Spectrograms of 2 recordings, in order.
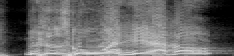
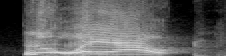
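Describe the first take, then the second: First: Much higher, louder yell breaking into laughs; mock shout cracking into laughter. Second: Higher, louder crying yell; mock desperate shout. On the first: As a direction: scream it again but lose it laughing. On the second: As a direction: yell like someone trapped, begging to get out. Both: Trapped person yelling for escape.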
